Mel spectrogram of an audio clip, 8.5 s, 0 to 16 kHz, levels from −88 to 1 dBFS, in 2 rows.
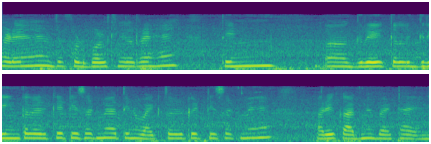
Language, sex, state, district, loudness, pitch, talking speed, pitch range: Hindi, female, Bihar, Patna, -16 LUFS, 230 Hz, 205 wpm, 220-235 Hz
